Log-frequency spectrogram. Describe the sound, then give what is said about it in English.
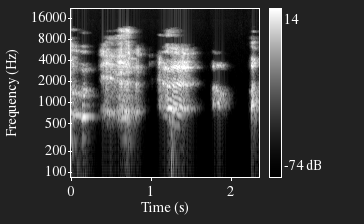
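A voice imitates frantic gasping for air: a run of harsh, raspy breaths, two long and loud, then shorter wheezy gulps separated by brief pauses, with no words spoken. “And, I'm sure I'm just gasping for air, like...”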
